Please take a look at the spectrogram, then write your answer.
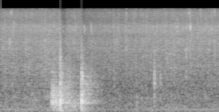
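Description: Cabbage frying with fat back in a pan gives two quick sizzling bursts as it is stirred, close and fairly clear, followed by a softer steady hiss.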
